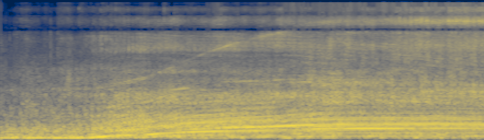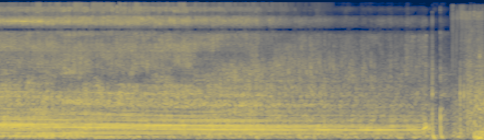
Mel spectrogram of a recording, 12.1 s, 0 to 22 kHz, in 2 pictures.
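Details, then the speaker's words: Twin-turbo 427ci LSX in a 21ft Eliminator Daytona jet boat with Dominator jet drive, first water test: note climbs hard under boost then cuts out with a pop; thought to have gone lean, burst panel intact. "uh I think it went lean and popped sound like but uh it didn't blow the burst panel which was interesting it sounded like it was smoothing before then it was running good"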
